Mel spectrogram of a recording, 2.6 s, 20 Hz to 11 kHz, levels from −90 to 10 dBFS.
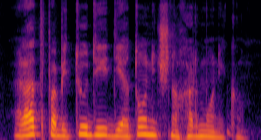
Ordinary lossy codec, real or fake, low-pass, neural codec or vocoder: none; real; none; none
